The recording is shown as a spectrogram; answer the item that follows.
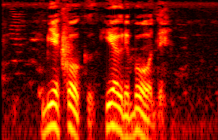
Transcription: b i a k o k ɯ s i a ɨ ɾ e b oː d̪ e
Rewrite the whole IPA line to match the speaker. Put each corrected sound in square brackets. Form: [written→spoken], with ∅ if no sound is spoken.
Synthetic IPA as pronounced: b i [a→e] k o k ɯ [s→h] i a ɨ ɾ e b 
